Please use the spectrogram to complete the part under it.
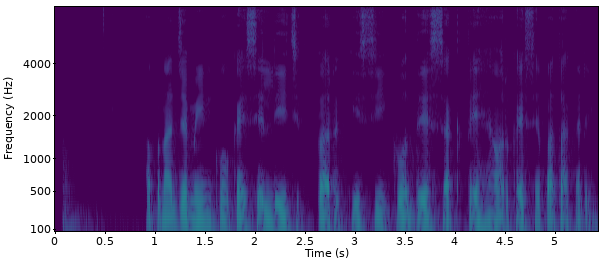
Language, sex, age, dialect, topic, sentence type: Magahi, male, 41-45, Western, agriculture, question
